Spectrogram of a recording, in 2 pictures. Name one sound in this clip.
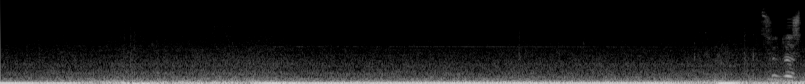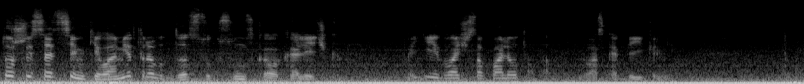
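A vehicle engine hums steadily with a low road rumble.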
